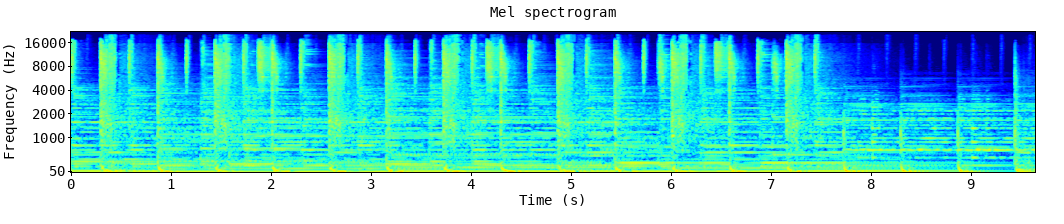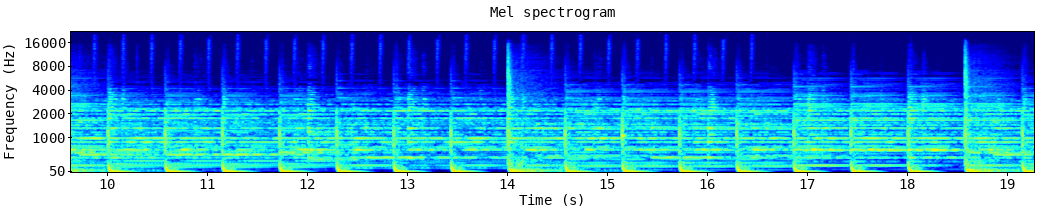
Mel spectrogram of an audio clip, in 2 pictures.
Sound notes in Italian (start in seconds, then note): 7.2 Applauso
